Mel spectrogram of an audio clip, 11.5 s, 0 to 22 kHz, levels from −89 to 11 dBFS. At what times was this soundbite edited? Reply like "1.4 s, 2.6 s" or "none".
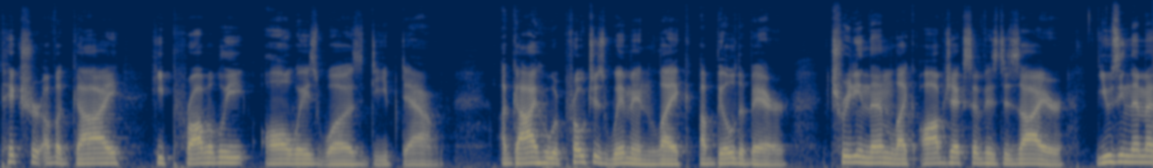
none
